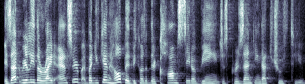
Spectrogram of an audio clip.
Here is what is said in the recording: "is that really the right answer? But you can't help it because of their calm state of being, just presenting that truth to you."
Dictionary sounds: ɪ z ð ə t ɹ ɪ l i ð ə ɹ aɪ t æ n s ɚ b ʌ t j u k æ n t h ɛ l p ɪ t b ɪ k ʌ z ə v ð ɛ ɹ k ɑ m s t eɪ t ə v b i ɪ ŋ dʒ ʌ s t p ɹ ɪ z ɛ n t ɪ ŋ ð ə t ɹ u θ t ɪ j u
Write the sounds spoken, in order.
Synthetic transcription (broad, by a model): ɪ z ð ə t ɹ ɪ l i ð ə ɹ aɪ t æ n s ɚ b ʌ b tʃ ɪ k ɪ n h ɛ l p ɪ t b ɪ k ʌ z ə v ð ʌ ɹ k ɑ m s t eɪ t ə v b i ɪ ŋ dʒ ʌ s p ɹ ɪ z ɛ n t ɪ ŋ ð ə t ɹ u θ t ɪ j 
